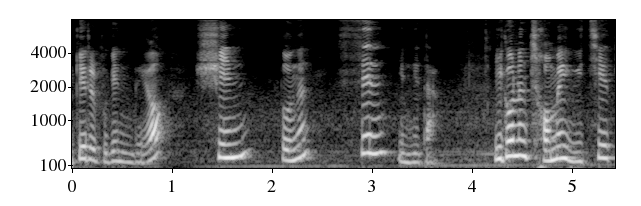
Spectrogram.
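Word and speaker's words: שין: 점이 만약에 오른쪽 위에 찍혀 있으면 쉰이 됩니다. 우리 영어에 볼 때 she라고 발음하죠. 그럼 비슷하게 쉰이라는 아주 부드러운 쉰이 되고요. 그리고 만약에 왼쪽 위에 찍히게 되면 sin이 됩니다.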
